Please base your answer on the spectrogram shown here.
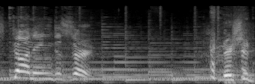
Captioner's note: coughs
